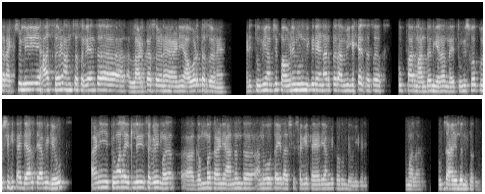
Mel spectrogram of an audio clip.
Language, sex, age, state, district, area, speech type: Marathi, male, 30-45, Maharashtra, Raigad, rural, conversation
